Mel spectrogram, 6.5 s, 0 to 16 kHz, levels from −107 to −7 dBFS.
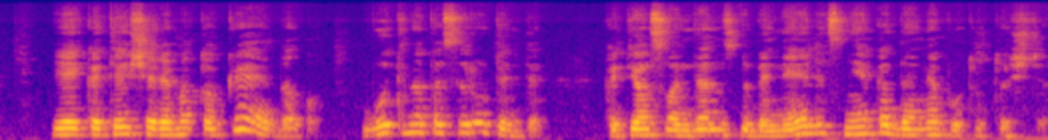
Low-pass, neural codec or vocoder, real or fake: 14.4 kHz; none; real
